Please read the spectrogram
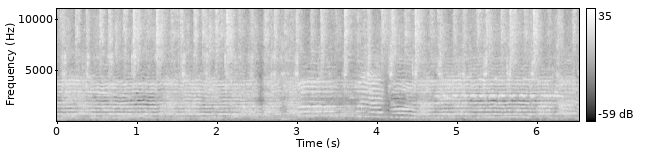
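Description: Women's choir singing unaccompanied in many voices, holding long notes. A hand shaker keeps a steady, quick rattling beat under the voices.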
